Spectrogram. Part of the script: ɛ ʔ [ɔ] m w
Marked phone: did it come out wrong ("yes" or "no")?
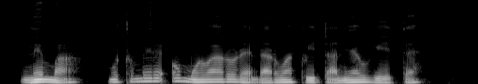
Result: yes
